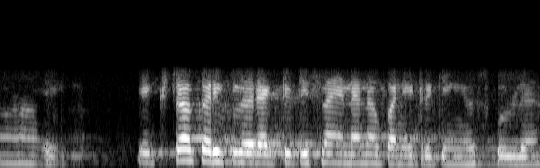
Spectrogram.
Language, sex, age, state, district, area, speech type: Tamil, female, 18-30, Tamil Nadu, Viluppuram, rural, conversation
